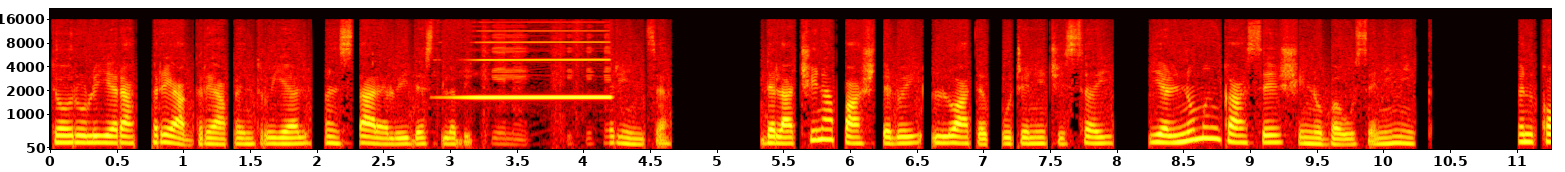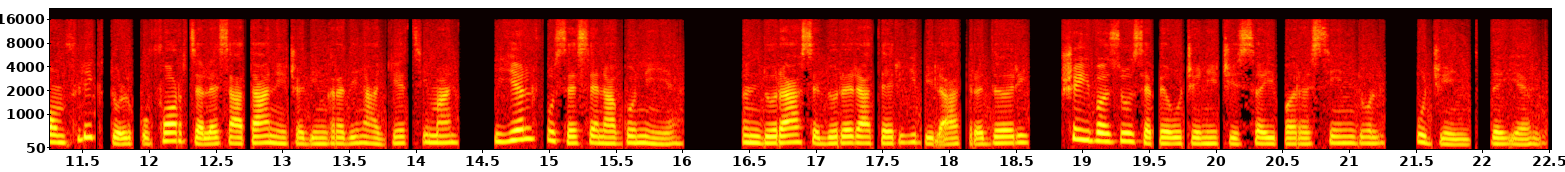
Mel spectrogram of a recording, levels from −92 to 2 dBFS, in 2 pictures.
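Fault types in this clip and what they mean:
Low bit depth without dither: There's a grainy, gritty distortion riding on the speech the whole way through, worst on the quiet bits. It sounds like the likely cause is audio rounded to around 6 bits with no dither, leaving error only about 25 dB under the signal.
Loudspeaker feedback squeal: From 2.84 to 4.23 s a steady 1.6 kHz tone swells up in under half a second and sits a bit louder than the speech. That's a mic hearing its own loudspeaker, with the loop gain topping one at that frequency.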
